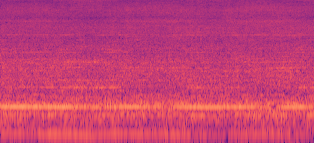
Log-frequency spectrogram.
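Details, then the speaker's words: Elite vacuum with a brand new brush roll running a steady high motor whine with constant buzzing; owner suspects it needs a new fan, which is hard to find. "so and based on that sound it probably needs a new fan as well because the thing does make a lot of buzzing sounds but you can't really get fans for elites very easily anymore"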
